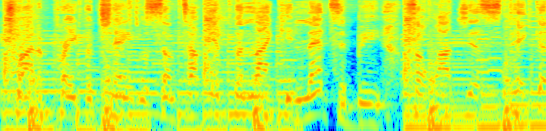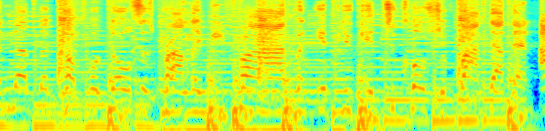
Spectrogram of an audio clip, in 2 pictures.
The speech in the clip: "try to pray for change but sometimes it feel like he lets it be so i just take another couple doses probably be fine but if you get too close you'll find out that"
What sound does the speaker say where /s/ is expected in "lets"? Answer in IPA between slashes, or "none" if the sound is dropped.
none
